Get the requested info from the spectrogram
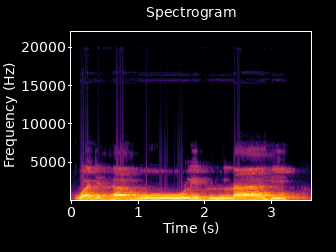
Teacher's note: Wajhahu nya di situ adalah mad silah qasira, dibaca panjang tapi jangan panjang-panjang, ya, sekedar ukuran mad tabi'i.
